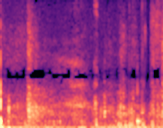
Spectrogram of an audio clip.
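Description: Faint handling noise of a handheld phone: soft rustles and a few light taps over low room tone.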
